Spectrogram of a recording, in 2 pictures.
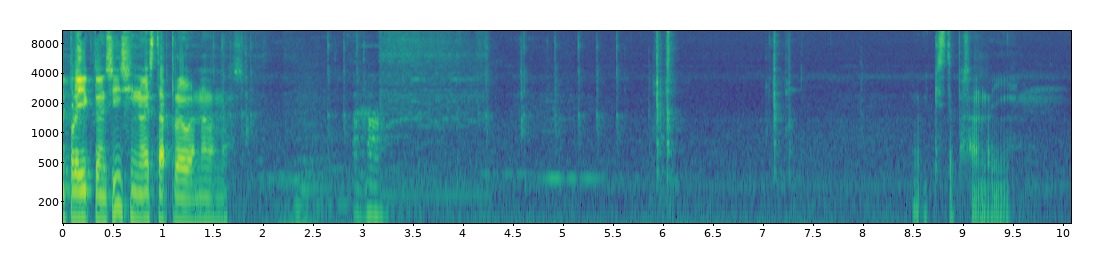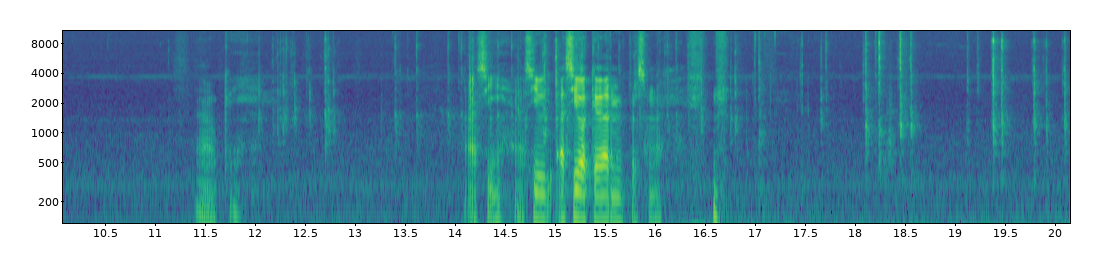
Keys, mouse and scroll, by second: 0.6 shift+middle click, 1.7 shift+middle click, 1.9 middle click, 3.4 click, 4.2 middle click, 4.8 scroll down 1, 4.9 middle click, 5.9 space, 9.8 click, 12.5 ctrl+alt+Tab, 13.2 scroll down 1, 13.4 Tab, 13.4 middle click, 13.6 scroll up 1, 13.9 middle click, 14.2 alt+shift+z, 14.4 middle click, 15.0 alt+shift+z, 15.3 shift+middle click, 15.6 middle click, 15.6 scroll up 1, 15.8 shift+middle click, 16.3 shift+scroll down 1, 16.5 shift+middle click, 18.0 click, 18.1 KP_0, 18.4 Return, 19.4 i.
